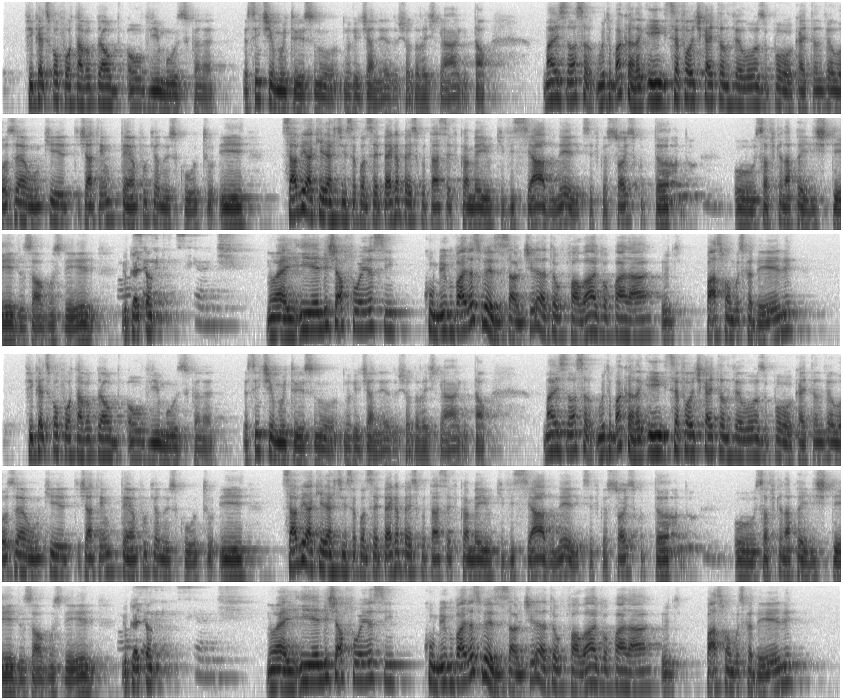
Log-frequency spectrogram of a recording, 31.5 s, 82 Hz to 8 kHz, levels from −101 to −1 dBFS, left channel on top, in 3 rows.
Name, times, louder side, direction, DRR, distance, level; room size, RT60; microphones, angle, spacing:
voice 1, 0.3-2.7 3.0-6.1 6.8-13.6 14.0-18.9 19.6-22.2 22.5-22.9 24.3-26.0 26.3-29.4 29.8-30.9, equal, 10° left, 1.2 m, -23 dB
voice 2, 18.7-19.5 22.4-23.0 23.4-24.0, left 2 dB, 75° left, 5.9 m, -39 dB
27.0 x 24.0 x 7.2 m
head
